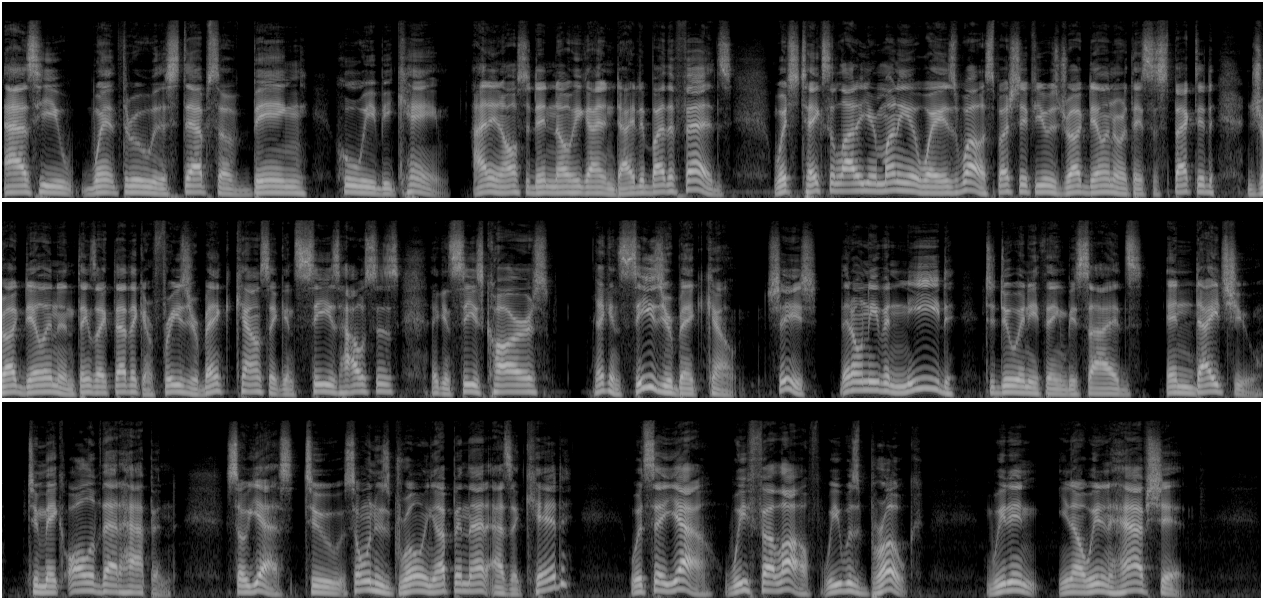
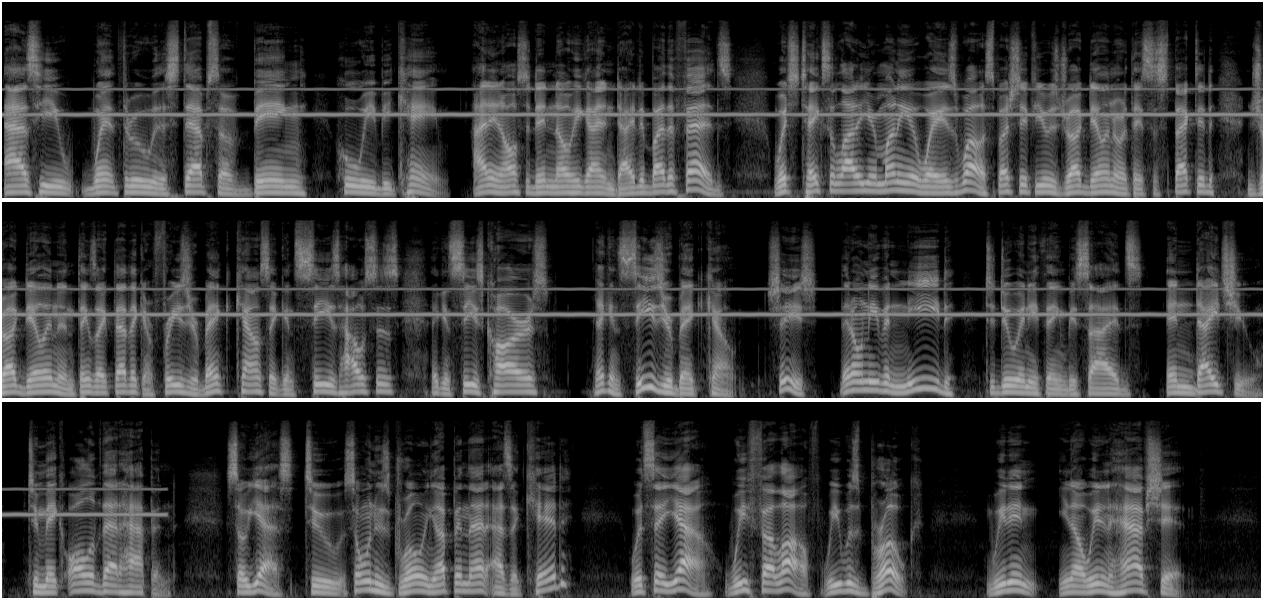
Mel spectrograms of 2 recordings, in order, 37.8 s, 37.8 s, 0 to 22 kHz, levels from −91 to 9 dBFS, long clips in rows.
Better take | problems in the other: first | high-pitched whine; loud; until 27 s; 2 kHz, 9 dB below the speech

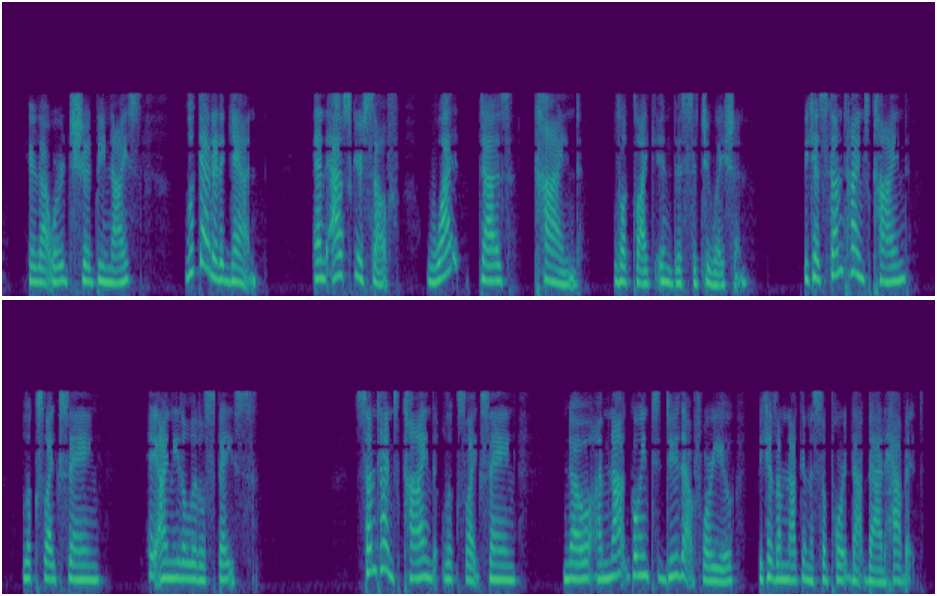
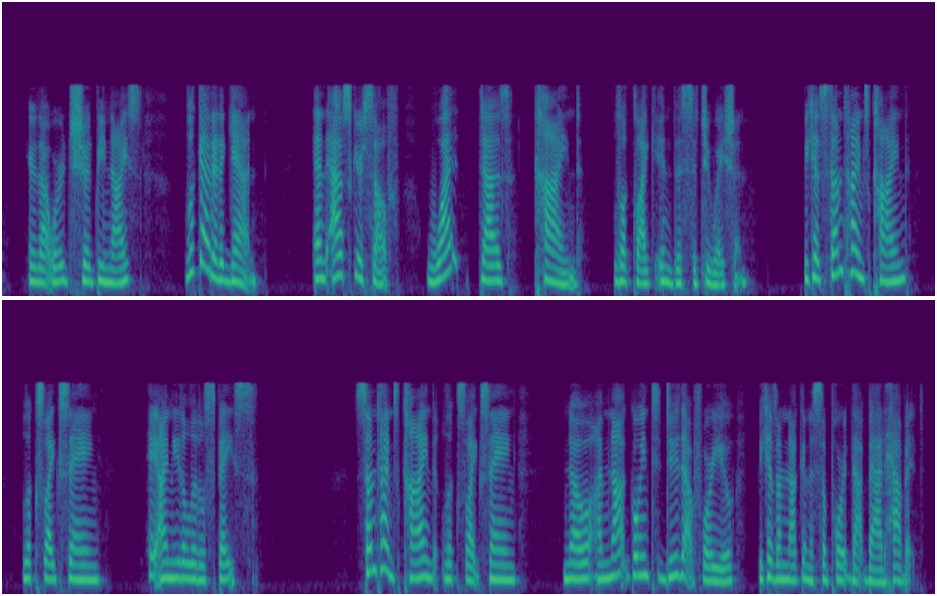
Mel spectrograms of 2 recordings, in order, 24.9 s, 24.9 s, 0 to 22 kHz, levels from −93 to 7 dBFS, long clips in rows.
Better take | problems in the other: second | garbled, watery; badly; nothing above 6 kHz; slightly in the second

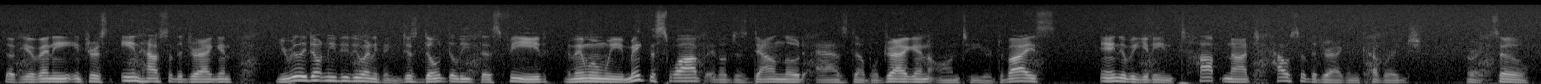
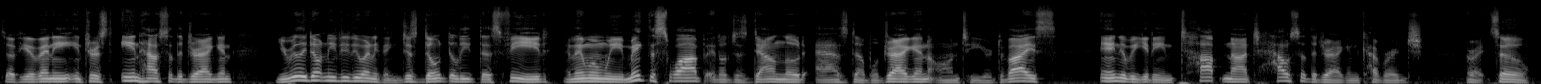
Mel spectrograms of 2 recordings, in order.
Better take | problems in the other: second | hiss; loud; throughout; 10 dB below the speech

